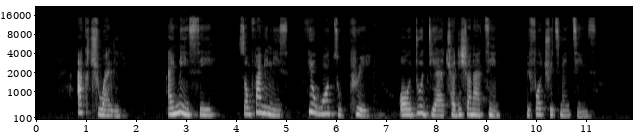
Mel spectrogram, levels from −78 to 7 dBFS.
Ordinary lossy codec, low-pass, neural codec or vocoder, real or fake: MP3, 64 kbps; 14.4 kHz; vocoder, 44.1 kHz, 128 mel bands every 256 samples, BigVGAN v2; fake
